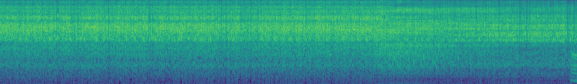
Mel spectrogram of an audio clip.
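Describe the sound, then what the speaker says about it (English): A steady buzzing, high-pitched mechanical whir from a vintage Allover Star electric hair clipper running continuously at full power at close range, with no speech. "This is at full power. This is what this clipper sounds like."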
